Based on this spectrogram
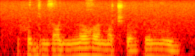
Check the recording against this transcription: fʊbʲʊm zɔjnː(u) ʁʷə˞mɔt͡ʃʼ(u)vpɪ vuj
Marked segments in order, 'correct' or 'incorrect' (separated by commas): incorrect, incorrect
